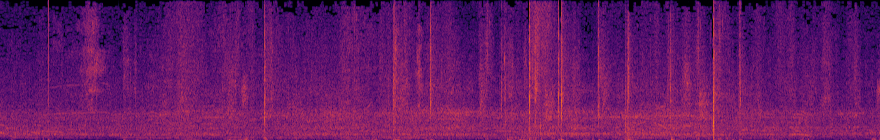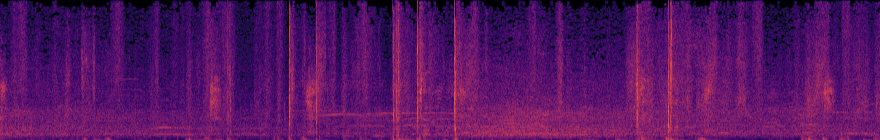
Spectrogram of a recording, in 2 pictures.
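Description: A large crowd roars and murmurs steadily.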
